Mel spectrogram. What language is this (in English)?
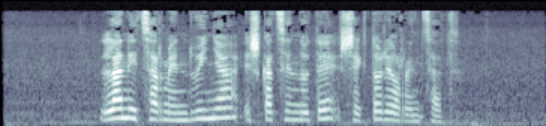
Basque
